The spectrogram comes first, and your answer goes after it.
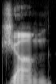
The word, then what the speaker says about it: Jung: I wasn't sure if it was Jung or Young. I couldn't remember, but it's based on the biography that I watched. It's George Jung, But I just gotta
